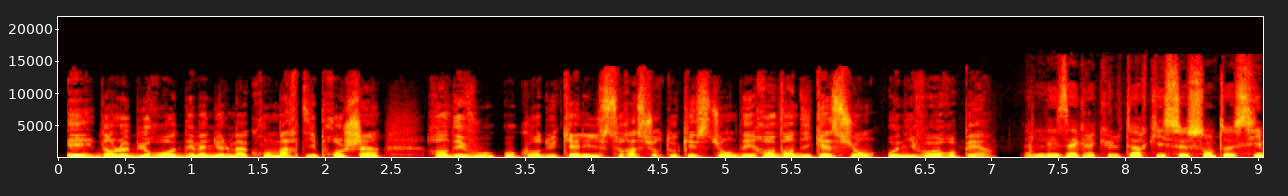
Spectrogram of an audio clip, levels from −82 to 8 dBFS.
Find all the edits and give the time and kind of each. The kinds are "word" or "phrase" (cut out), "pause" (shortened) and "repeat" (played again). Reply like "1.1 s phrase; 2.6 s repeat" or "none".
none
